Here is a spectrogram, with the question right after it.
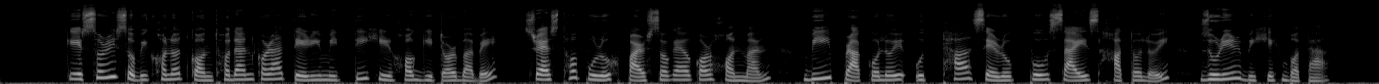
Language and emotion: Assamese, neutral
